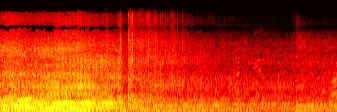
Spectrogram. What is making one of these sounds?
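A car engine roars loudly as a vehicle speeds past.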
